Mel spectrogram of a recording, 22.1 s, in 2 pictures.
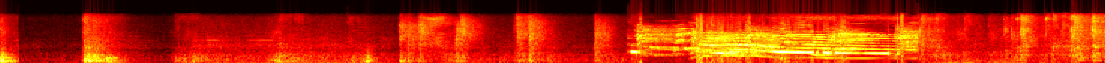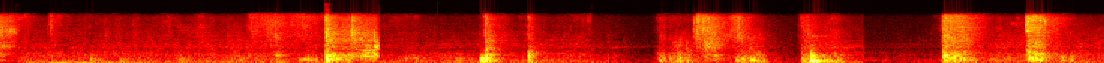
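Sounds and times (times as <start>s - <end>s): plastic basket clattering on tile: 9.1s - 11.3s.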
